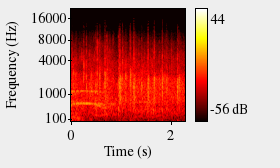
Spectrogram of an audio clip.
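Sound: audience applause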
